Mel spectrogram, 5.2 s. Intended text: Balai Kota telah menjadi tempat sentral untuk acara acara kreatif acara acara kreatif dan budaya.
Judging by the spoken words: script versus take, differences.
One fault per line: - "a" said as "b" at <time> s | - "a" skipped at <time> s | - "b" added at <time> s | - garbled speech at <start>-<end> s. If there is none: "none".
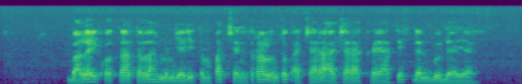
- "acara acara kreatif" skipped at 4.1 s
